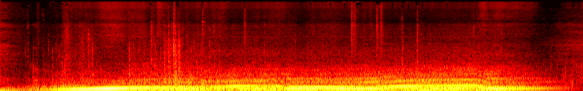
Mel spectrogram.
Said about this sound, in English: I don't have to tell a guy to start up the car, to rev it and so on.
